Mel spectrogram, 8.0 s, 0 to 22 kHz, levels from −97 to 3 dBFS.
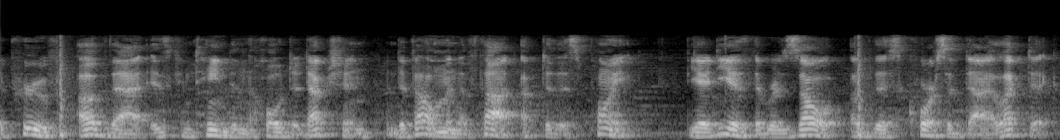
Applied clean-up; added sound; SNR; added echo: none; Microwave oven; 18 dB; reverberation time 0.3 s.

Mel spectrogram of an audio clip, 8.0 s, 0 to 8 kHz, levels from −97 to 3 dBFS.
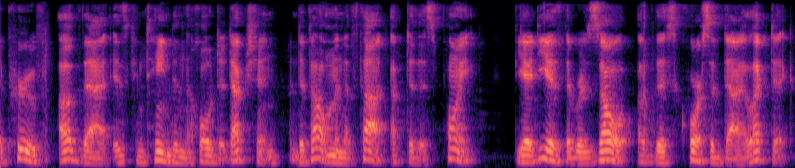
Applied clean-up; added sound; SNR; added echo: neural mask model DeepFilterNet 3.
